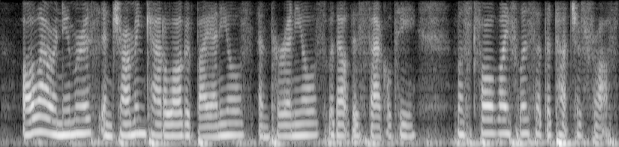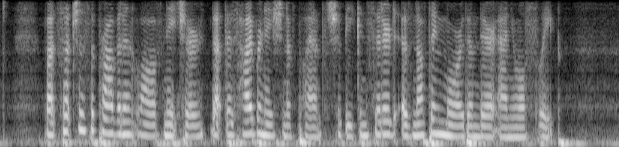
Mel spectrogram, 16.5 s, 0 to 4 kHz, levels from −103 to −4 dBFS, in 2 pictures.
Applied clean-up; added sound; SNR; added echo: none; none; none; reverberation time 0.4 s.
